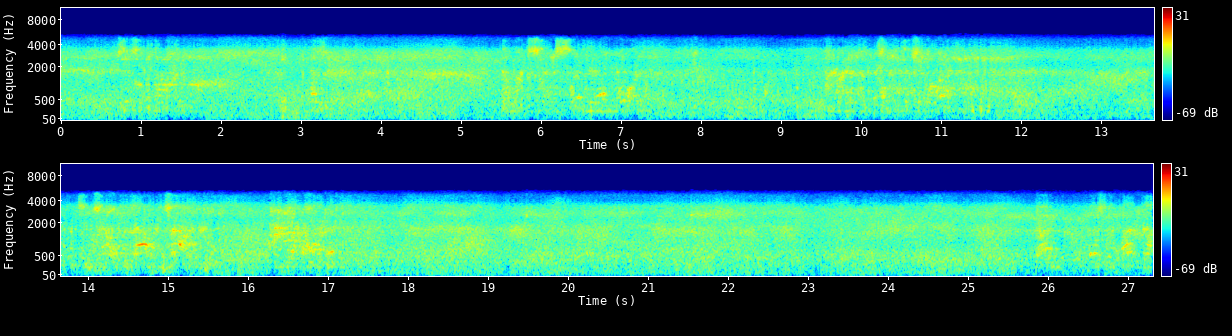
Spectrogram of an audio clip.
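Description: A video game's fight sounds play through a television speaker, with blasts and hits.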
